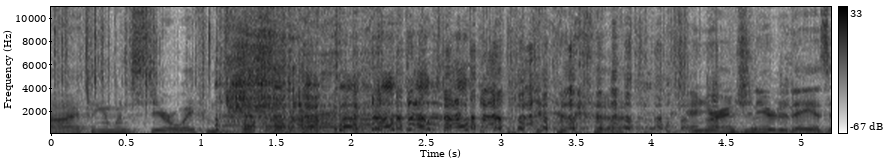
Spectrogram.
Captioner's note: laughter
